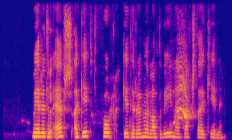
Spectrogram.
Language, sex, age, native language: Icelandic, female, 30-39, Icelandic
